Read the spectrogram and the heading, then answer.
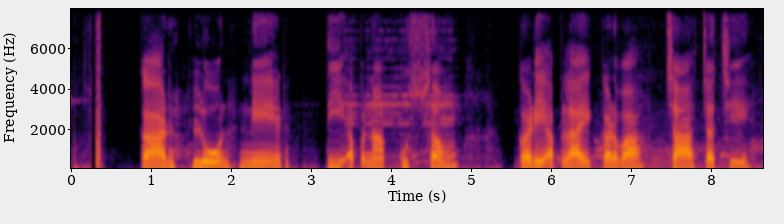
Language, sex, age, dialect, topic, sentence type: Magahi, female, 41-45, Northeastern/Surjapuri, banking, question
